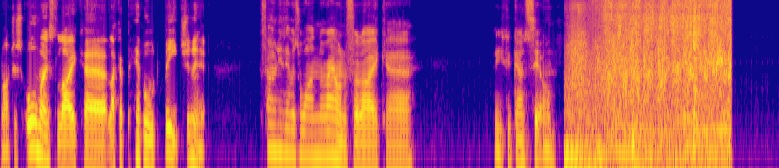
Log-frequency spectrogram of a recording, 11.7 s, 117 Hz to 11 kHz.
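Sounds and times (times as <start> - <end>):
speech: 0.0 - 3.2, 3.9 - 6.2, 7.4 - 8.5
water trickling over stones: 8.6 - 11.0.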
